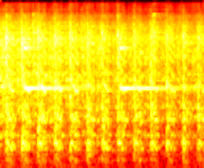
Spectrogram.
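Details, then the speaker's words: Jeep Cherokee donor engine cranking: starter turns it over in steady pulses, about five a second, with no firing; spark confirmed, fuel at rail possibly old, a loose spark plug found, cause not confirmed. "that means we only have spark we only have fuel and there should be air should not be a problem so let's see"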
